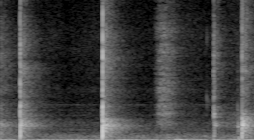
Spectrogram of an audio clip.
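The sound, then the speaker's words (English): Four or five sharp, crisp hand claps in a rock song land at an uneven pace over a quiet background, each one short and bright, with no talking. “Everybody loves clapping during rock songs.”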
